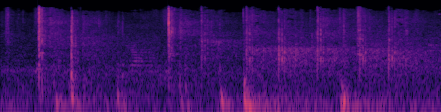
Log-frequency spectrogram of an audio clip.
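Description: Badminton rally: sharp cracks of rackets hitting the shuttlecock every second or so, with feet thudding and a shoe squeaking on the court.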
